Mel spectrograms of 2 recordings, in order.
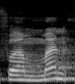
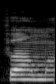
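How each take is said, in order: First: The n sound is pronounced fully and clearly. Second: The n sound is hidden through the nose. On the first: The speaker calls it wrong. "ஃபமன் அப்படின்னு சொல்லக்கூடாது" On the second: The speaker calls it right. "ஃபமா அப்படின்னு சொல்லணும். அதாவது நம்ம வந்து நூனே சாக்கினை மூக்கால மறைச்சி ஓதணும்"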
